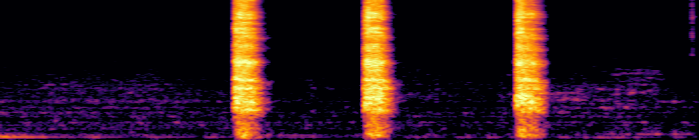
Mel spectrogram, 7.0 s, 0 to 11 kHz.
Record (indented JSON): {
  "exhalation_length": "7.0 s",
  "exhalation_amplitude": 32768,
  "exhalation_signal_mean_std_ratio": 0.27,
  "survey_phase": "alpha (2021-03-01 to 2021-08-12)",
  "age": "45-64",
  "gender": "Male",
  "wearing_mask": "No",
  "symptom_none": true,
  "smoker_status": "Ex-smoker",
  "respiratory_condition_asthma": true,
  "respiratory_condition_other": false,
  "recruitment_source": "REACT",
  "submission_delay": "1 day",
  "covid_test_result": "Negative",
  "covid_test_method": "RT-qPCR"
}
